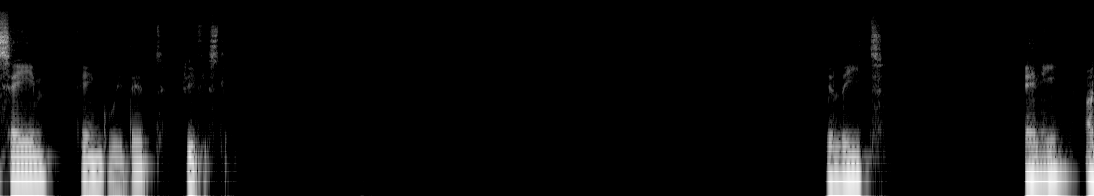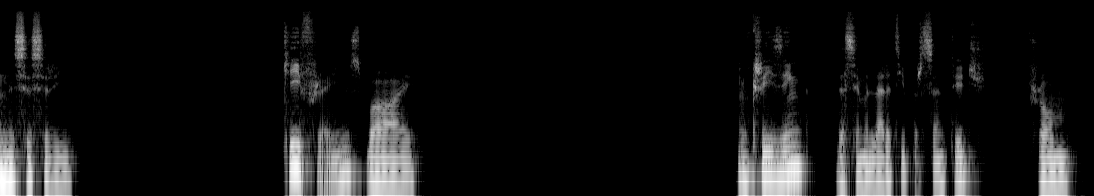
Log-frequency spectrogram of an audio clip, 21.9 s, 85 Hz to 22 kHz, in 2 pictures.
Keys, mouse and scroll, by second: 2.4 click, 4.4 click, 6.9 click, 7.0 click, 13.6 click, 15.3 click, 16.8 click.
